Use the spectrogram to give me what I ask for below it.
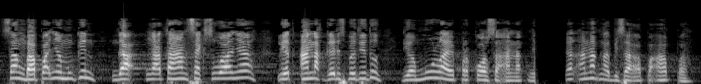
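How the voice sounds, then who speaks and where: A man's voice: very high-pitched, brisk, fairly bright tone. A male pastor preaching at a seminar, telling a story and questioning the audience often. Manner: asks the audience frequent rhetorical questions. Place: church seminar hall. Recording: long hall reverb.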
